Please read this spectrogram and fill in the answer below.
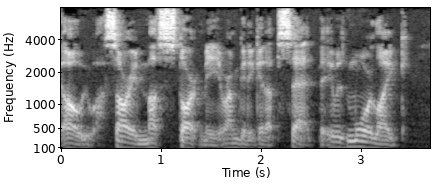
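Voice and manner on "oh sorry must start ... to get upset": put-on menacing, threatening tone. Retelling how some people read a player's post-game words: imitating a menacing tone. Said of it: "some people took it, like, menacingly".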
